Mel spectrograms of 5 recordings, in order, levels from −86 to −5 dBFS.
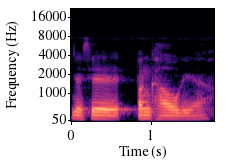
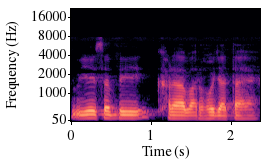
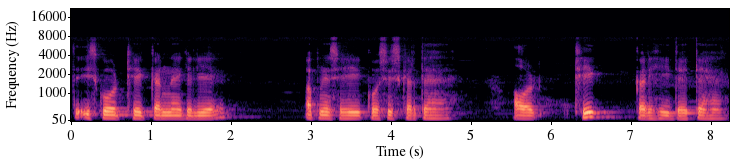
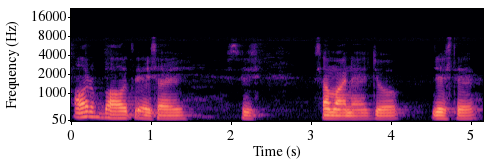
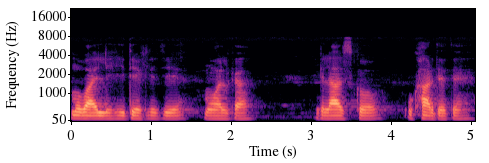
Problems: constant background noise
